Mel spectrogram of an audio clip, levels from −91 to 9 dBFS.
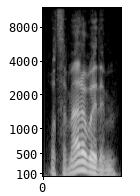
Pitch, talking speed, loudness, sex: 115 Hz, 385 wpm, -15 LUFS, male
